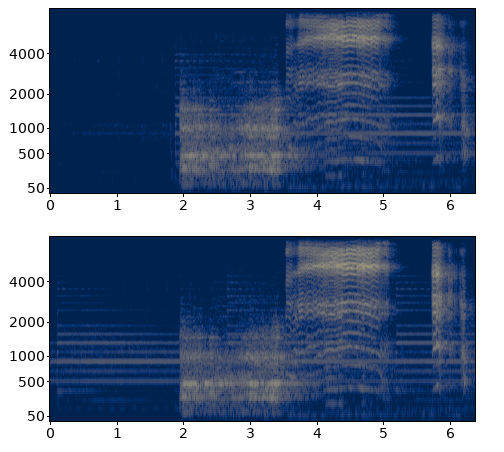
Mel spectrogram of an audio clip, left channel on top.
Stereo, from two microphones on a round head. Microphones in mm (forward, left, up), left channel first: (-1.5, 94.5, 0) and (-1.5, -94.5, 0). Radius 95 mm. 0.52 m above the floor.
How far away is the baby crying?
About 1.1 m.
